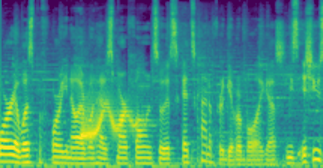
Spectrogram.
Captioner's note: boing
